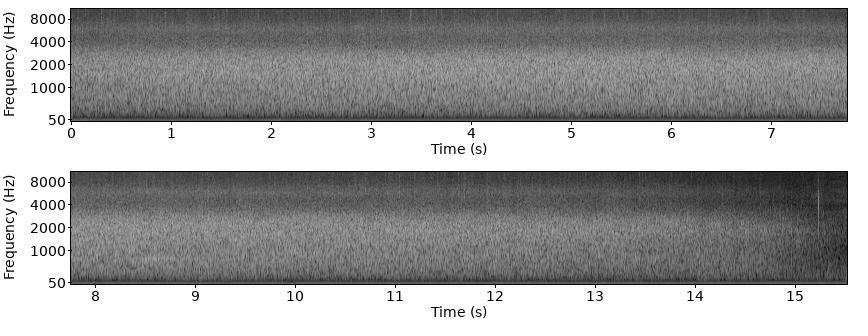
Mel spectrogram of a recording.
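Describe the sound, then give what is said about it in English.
A large audience in an arena at a Cornell lecture applauds guests as they stand, a dense, steady roar of clapping that holds for about fourteen seconds before quickly tapering away. No voices rise above it. “Please give them a round of applause as they stand.”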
